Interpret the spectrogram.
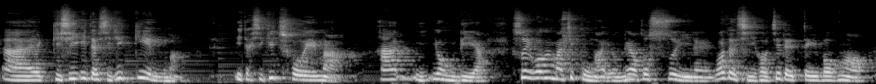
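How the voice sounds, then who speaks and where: A woman's voice: mid-range voice, expressive, fairly quick, dark tone, roomy sound, faint music behind. A Taiwanese woman asking questions as a book club member in a casual discussion.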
